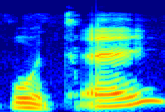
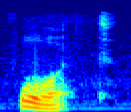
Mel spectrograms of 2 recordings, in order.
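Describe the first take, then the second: First: The word is said with two syllables. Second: The word is said with one syllable. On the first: The speaker calls it wrong. "the incorrect pronunciation sounds so fancy" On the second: The speaker calls it right. "how to actually say it is fort"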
